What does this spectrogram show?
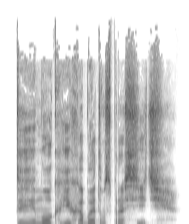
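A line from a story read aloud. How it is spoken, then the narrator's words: Sighing. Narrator (Russian): вздохнул Мидриэн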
